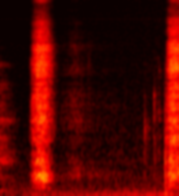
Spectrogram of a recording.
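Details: Two loud, explosive sneezes about two seconds apart, with quiet breathing between, interrupting a flute demonstration of a G minor flute; a recording blooper.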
